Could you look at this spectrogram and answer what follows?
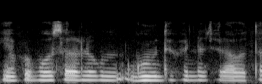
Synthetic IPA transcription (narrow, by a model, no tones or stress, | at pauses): jɐɦãpɐɾbɔɦut̪saːɾaloːɡɡʱuːmt̪epʰɪɽnat͡ʃɐɾaɦoːt̪a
